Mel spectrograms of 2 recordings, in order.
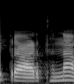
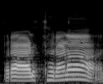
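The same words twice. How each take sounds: First: प्रार्थना with dental n; plain n in प्रार्थना; correct form. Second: प्रार्थना with retroflex ṇ and extra vowel; wrong form. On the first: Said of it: "बल्कि प्रार्थना होता है". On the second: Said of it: "प्रार्थना नहीं होता है". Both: Shown as a demonstration.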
